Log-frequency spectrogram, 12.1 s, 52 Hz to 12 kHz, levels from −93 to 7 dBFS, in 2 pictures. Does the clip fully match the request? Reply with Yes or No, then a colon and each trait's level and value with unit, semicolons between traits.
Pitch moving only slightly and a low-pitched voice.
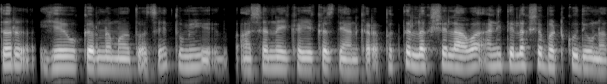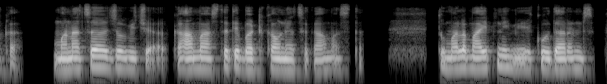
No: narrow, 2.3 semitones; medium, 145 Hz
